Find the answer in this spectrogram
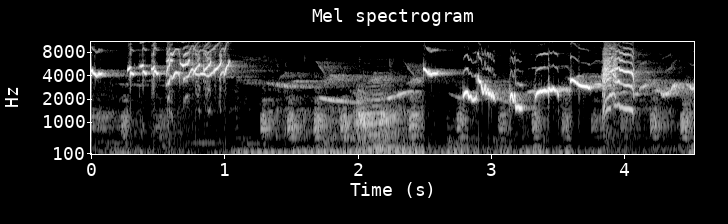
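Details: Oriental magpie-robin singing to coax reluctant birds: rapid chattering trills, then sweeping whistles and sharp slurred notes over a low hum.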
